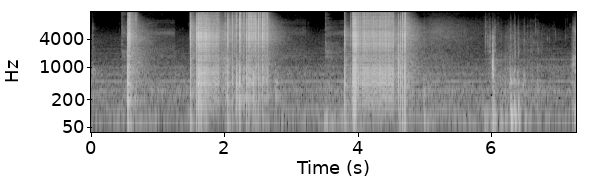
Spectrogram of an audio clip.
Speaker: So yeah, you can weld directly, okay, to this metal. Um but honestly, in my opinion, it's a pig. I'm not a fan of it. I don't like it. And I should have not been lazy and taken the paint off, but never mind.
